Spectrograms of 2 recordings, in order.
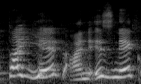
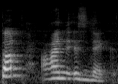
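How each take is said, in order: First: The first word is said in full, two syllables. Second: The first word is clipped to one short syllable.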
